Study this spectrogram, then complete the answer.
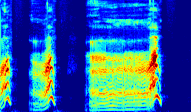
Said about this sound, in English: And we're going to talk about my comfort dog. Yeah, a comfort dog right here in the studio.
